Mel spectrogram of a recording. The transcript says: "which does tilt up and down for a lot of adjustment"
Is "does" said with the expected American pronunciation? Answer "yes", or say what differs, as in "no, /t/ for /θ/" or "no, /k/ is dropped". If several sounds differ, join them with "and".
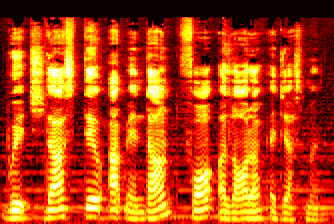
no, /s/ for /z/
